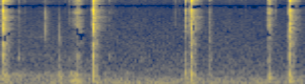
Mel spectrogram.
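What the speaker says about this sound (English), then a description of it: "put your tips of your scissors in right where you want to cut, and just cut all the way along" Scissors cut along the woven backing of white fur fabric for a Santa suit, giving a few sharp, close snips and crunching cuts spaced irregularly over quiet pauses.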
